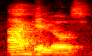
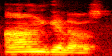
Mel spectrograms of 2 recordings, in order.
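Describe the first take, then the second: First: It starts with a plain 'ag' sound, no nasal. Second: It starts with a nasal 'ang' sound before g. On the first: The speaker calls it wrong. "you don't pronounce it as ag, ag, agelos" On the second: The speaker calls it right. "you pronounce it as angelos"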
